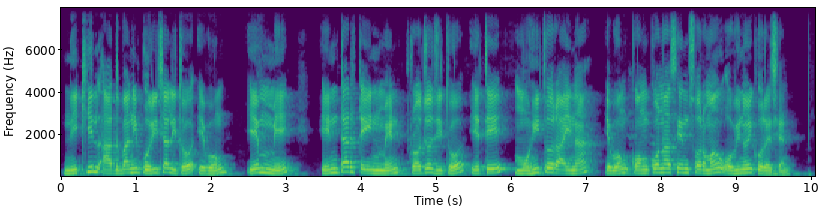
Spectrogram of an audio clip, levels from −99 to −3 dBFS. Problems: none marked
